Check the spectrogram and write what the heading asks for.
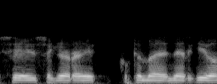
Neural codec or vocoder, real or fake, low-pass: codec, 16 kHz, 4 kbps, FunCodec, trained on LibriTTS, 50 frames a second; fake; 3.6 kHz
